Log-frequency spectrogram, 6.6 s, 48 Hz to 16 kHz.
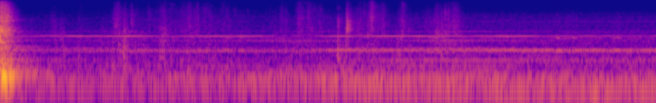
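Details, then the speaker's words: EG4 FlexBoss21 or Amensolar N3H-X12US solar inverter, door shut: a steady high-pitched whine with a few clicks and bumps, far from silent. Loud inverter cooling fan noise. "Far from silent if you ask me. It's got that high-pitched whine. Yeah, that's uh pretty obnoxious, I'd say."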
